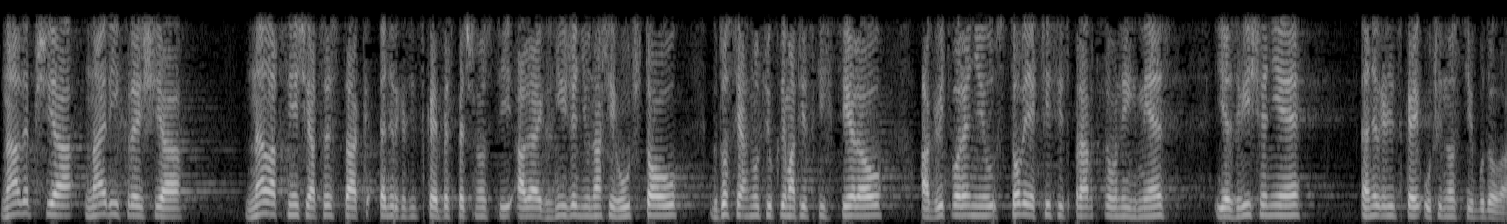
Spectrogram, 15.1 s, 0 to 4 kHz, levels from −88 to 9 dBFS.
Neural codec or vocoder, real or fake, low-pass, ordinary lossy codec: none; real; 3.6 kHz; none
